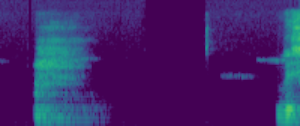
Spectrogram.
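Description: A man's short breathy exhale, a sigh, about a quarter second in, followed by silence; his speech starts again near the end.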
